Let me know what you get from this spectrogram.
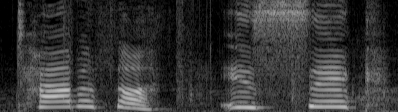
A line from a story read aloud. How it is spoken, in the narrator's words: cried to the other church people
